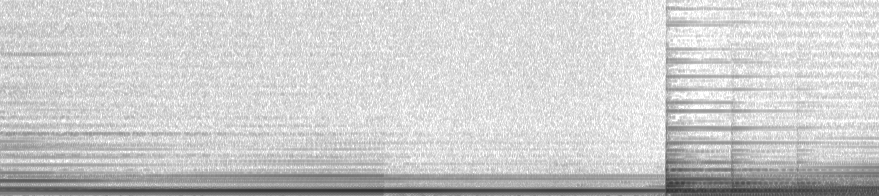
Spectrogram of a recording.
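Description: Ambient synthesizer music: one long, pure held tone that slowly swells, then a fuller, louder chord with a deep bass enters suddenly near the end.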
